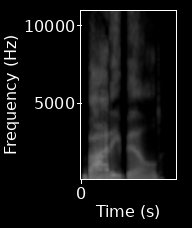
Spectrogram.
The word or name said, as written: body build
